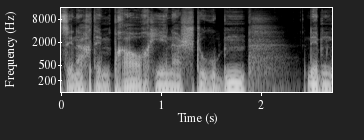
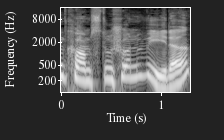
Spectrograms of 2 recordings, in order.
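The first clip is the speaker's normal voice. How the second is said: shrill, very high, very loud, jeering sneer; 8 dB louder than usual. A voice mocks the narrator as the door opens: shrill mocking. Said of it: "höhnte grell und auf Deutsch die Stimme neben mir".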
